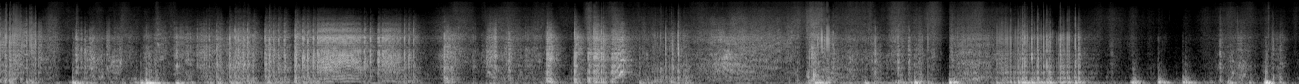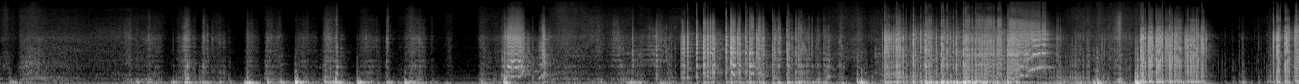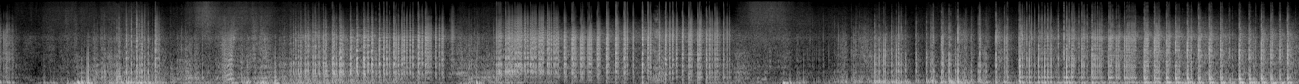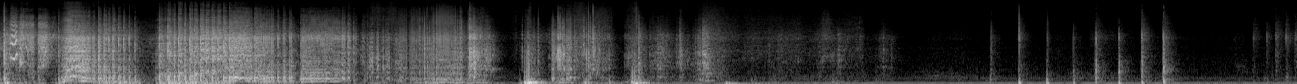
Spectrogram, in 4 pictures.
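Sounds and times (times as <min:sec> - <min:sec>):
rubber balloon squeaking: 0:00.0 - 0:11.2, 0:17.9 - 0:46.4.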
